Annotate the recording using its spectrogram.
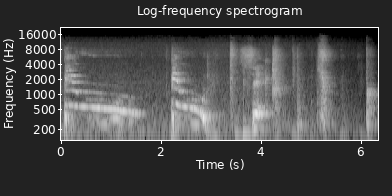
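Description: A cat meowing twice, with a long slowly falling call and then a shorter call that drops steeply in pitch. Several short noisy sounds follow.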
